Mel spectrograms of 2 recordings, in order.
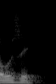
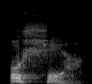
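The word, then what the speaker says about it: Hoshea: propre langue et verra que ça se dit pas osé à l'hébreu ça se dit au chat si nous nous analysons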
